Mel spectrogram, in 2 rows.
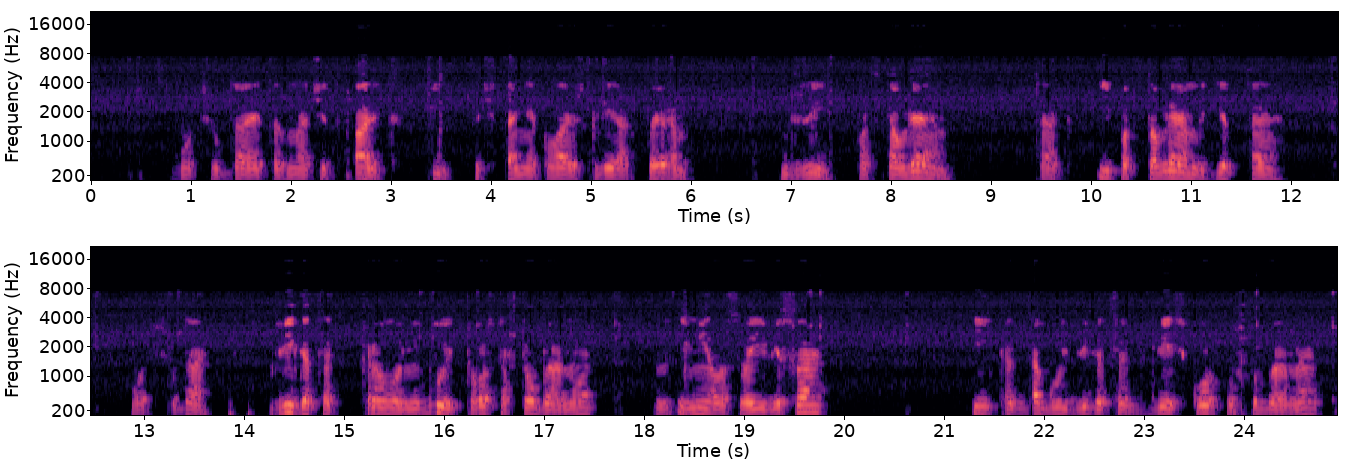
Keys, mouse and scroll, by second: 3.2 alt+p, 6.5 click, 12.3 click, 16.3-17.7 middle drag, 18.3 KP_1, 19.6 click, 20.6-22.7 drag, 24.1 middle click, 24.7 scroll down 1.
